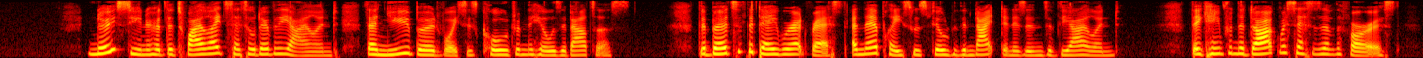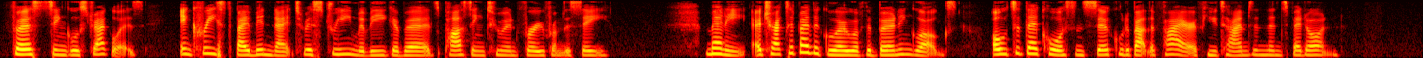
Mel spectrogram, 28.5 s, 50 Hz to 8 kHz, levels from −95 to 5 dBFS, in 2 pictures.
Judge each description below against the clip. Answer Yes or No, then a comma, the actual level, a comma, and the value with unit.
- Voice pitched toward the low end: No, high, 235 Hz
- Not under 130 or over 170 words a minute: No, average, 190 wpm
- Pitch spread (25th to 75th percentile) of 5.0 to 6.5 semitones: No, average, 3.4 semitones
